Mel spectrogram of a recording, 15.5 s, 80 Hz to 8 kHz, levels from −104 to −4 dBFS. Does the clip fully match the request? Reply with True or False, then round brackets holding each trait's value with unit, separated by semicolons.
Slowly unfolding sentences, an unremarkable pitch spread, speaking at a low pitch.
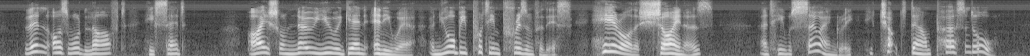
False (130 wpm; 4.5 semitones; 235 Hz)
